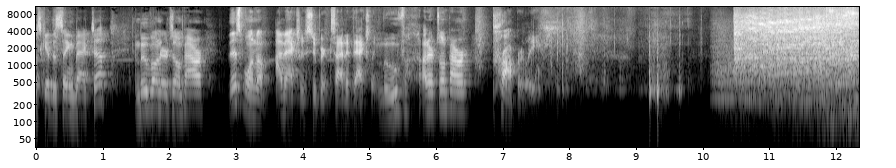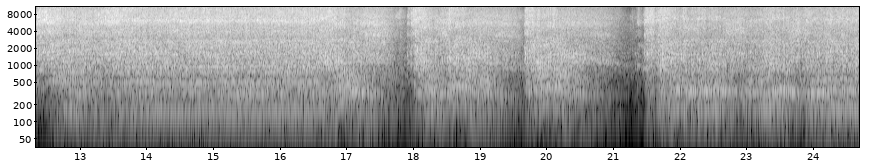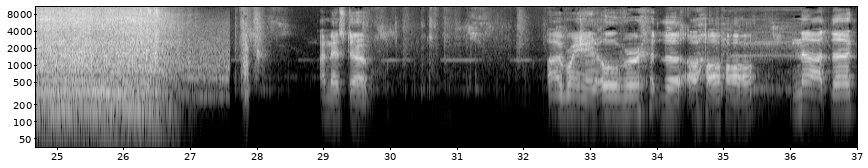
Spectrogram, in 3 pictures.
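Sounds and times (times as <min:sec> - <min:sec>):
car engine starting and revving: 0:10.2 - 0:27.6.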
